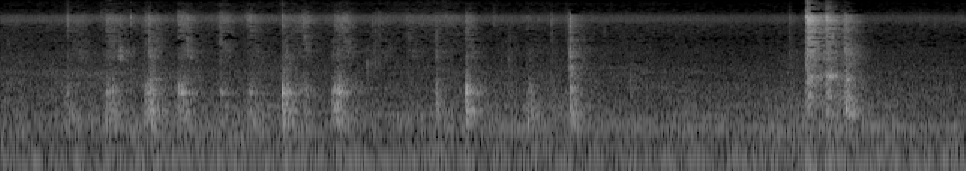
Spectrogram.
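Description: Wooden spatula scraping and knocking against an aluminium kadai while stirring fried onions and spices: a string of short scrapes and taps over the first six seconds, then a louder clatter of knocks about eight seconds in.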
